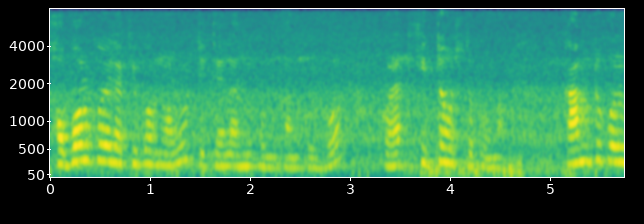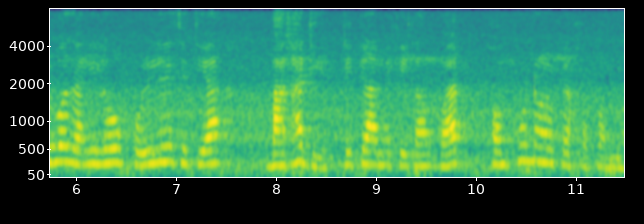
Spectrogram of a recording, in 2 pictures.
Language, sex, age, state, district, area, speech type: Assamese, female, 60+, Assam, Tinsukia, rural, spontaneous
